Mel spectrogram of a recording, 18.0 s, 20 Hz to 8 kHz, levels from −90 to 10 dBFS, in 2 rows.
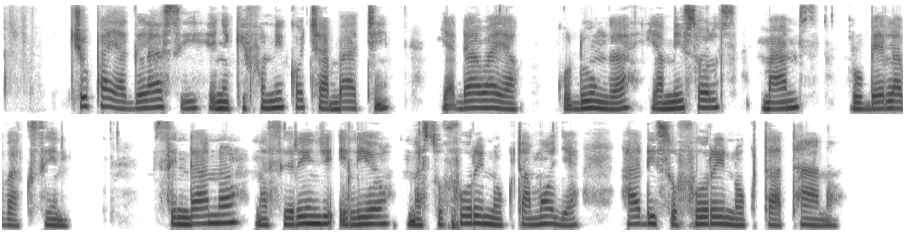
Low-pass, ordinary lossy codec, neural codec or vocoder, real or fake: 7.2 kHz; MP3, 48 kbps; none; real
